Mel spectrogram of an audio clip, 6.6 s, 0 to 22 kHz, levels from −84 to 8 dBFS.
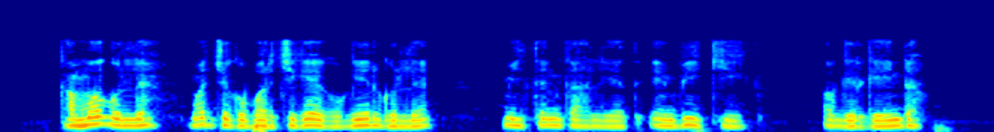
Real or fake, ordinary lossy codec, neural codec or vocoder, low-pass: real; none; none; 7.2 kHz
